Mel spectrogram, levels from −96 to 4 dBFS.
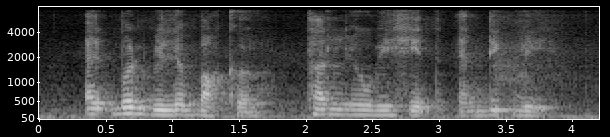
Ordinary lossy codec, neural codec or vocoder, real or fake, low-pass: none; vocoder, 44.1 kHz, 128 mel bands, Pupu-Vocoder; fake; 7.2 kHz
